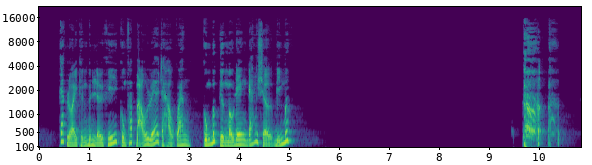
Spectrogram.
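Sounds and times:
speech: 0:00.4 - 0:05.2
person coughing up blood: 0:09.7 - 0:10.6.

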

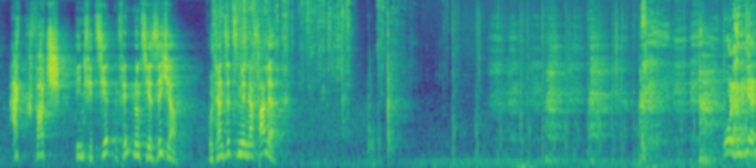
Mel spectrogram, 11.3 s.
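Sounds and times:
speech: 0:00.5 - 0:04.4
heavy panting: 0:07.2 - 0:11.0.

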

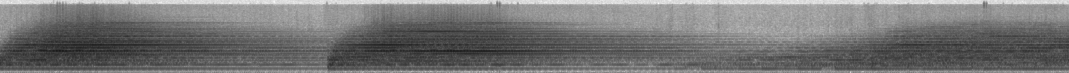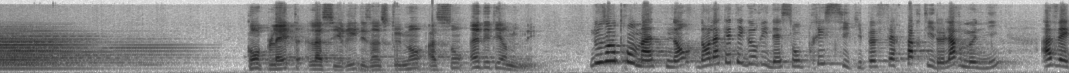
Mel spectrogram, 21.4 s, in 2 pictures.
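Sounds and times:
gong struck and ringing: 0:00.0 - 0:13.0
speech: 0:13.2 - 0:21.3.

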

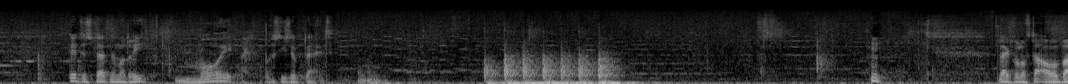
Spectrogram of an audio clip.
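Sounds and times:
speech: 0:00.4 - 0:04.0, 0:08.7 - 0:09.0, 0:10.0 - 0:10.6
knocking on apartment door of flat number 3: 0:03.6 - 0:04.1, 0:04.8 - 0:06.6.

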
